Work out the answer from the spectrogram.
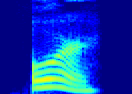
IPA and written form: ɔːr (Ore)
